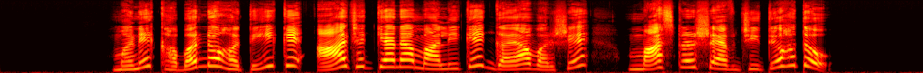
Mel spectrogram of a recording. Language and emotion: Gujarati, surprised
